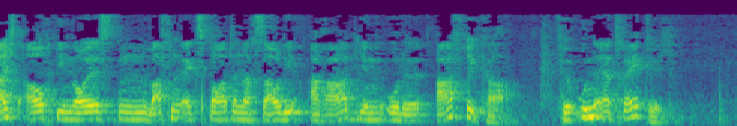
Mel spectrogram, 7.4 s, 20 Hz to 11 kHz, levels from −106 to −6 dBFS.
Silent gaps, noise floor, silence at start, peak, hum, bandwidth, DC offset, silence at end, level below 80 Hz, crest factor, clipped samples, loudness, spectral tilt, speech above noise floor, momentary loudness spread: none; -48 dBFS; 0 s; -4 dBFS; none; 8 kHz; under 0.1%; 0.15 s; -58 dBFS; 16 dB; under 0.1%; -20 LUFS; -7 dB/octave; 29 dB; 8 LU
